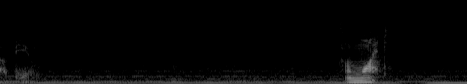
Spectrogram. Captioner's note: crickets chirping; tense music; crickets chirping; tense music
